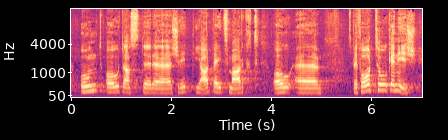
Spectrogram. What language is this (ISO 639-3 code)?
gsw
